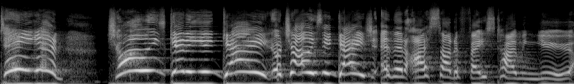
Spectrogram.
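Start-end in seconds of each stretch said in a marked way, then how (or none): 0.0-3.8 shrill, very high, loud, full-on screaming shriek. Retelling jumping out of bed to tell the listener the news: retelling a scream. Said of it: "I screamed".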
